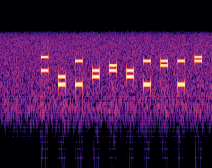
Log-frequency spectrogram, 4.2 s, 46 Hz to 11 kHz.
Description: Multi-frequency trunk signalling (R1, as on North American trunks), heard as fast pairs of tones, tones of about 140 ms, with phone line noise. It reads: KP 17363707 ST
